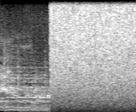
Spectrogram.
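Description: Music cuts off abruptly less than a second in and gives way to a loud, steady hiss of television static, as when an old TV set is switched between channels.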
